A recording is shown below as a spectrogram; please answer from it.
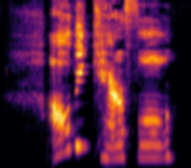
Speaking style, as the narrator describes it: laughed Samuel

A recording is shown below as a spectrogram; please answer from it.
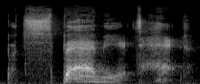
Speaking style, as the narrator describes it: hisses the Tazzar leader

